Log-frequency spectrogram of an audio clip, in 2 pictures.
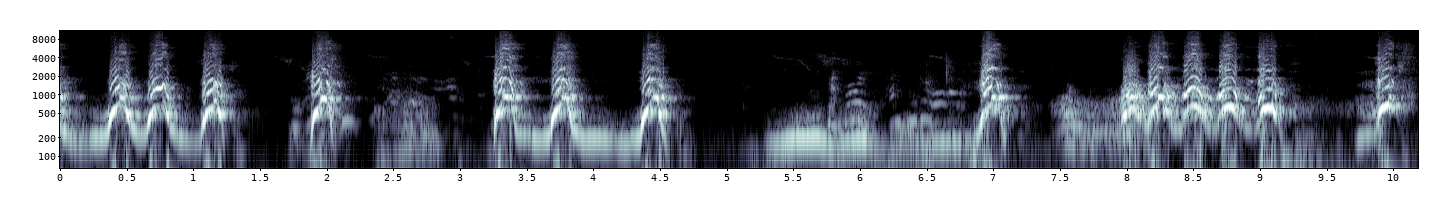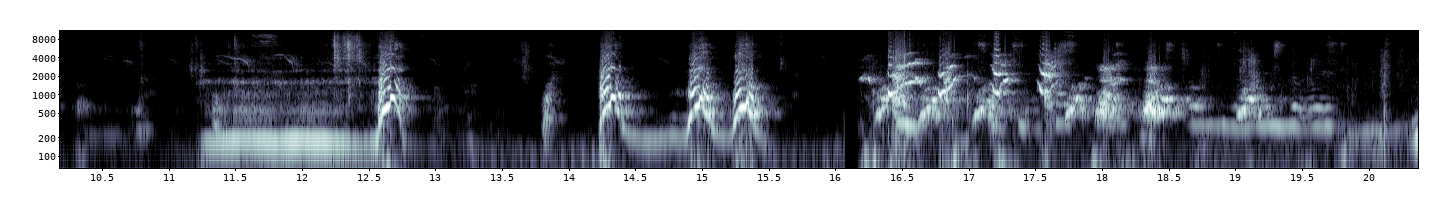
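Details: Irregular clusters of loud, harsh dog barks with brief whining, yelping notes and gaps, several animals overlapping; part of a set on dogs barking ferociously at strangers and puppies barking on meeting familiar people.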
